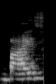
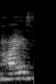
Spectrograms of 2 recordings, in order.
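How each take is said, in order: First: The word begins with a B sound. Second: The word begins with a V sound. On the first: The speaker calls it wrong. "বাইশ হবে নাকি" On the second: The speaker calls it right. "ভ নিয়ে আসুন তো"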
